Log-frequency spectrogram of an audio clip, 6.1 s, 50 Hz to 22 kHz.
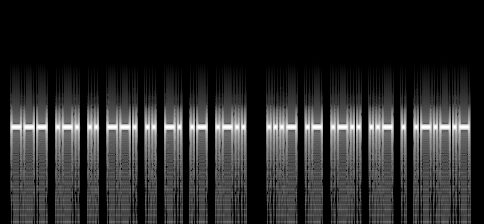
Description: Morse code, heard as a keyed tone, about 30 wpm, 700 Hz. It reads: ORIGINAL VALUE.
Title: Sentences from Top 1000 Words - Review Part 6 - 30wpm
